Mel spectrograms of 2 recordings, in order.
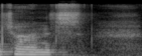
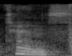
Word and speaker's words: chance: Kalau orang Inggris bacanya chance. Kalau orang Amerika bacanya chance.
